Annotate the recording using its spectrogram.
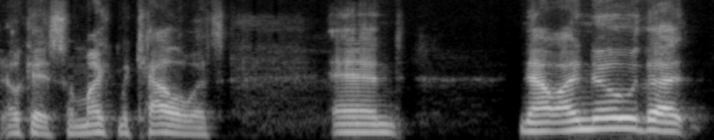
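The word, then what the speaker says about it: Michalowicz: say it mike mikalowitz right okay so mike mikalowitz and now i know that this is something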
